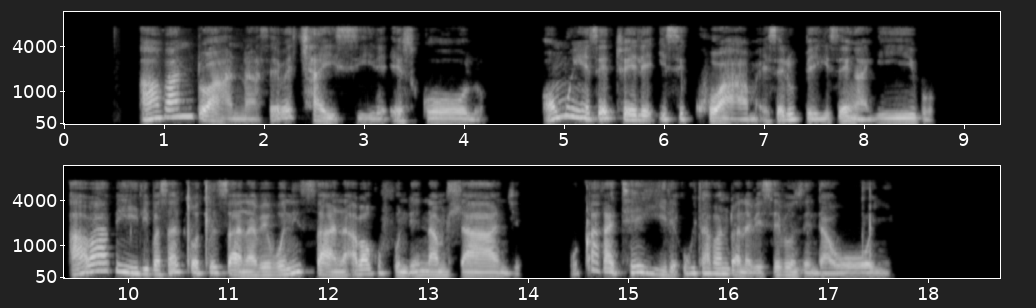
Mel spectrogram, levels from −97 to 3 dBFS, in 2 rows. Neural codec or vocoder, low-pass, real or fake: none; 7.2 kHz; real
